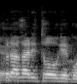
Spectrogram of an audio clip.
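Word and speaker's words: 暗峠: そう、先ほどシトロエンさんもね、おっしゃってた暗がり峠越えです。 – ああ、これ暗い峠と書いてね、暗がり峠って読むんですよね。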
